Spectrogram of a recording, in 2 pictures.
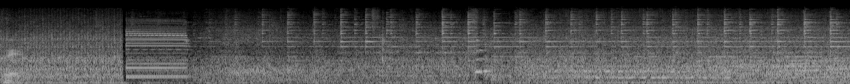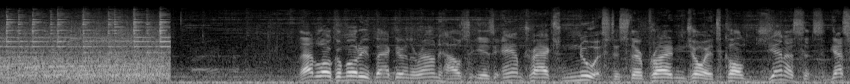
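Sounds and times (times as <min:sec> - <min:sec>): rail wheels clicking on track: 0:01.9 - 0:10.3
rising tone: 0:01.9 - 0:10.4.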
